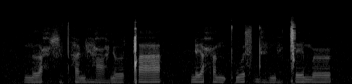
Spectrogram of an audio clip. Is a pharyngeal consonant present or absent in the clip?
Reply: present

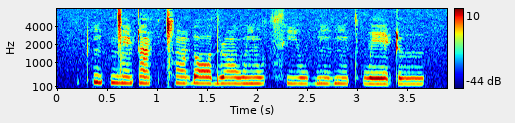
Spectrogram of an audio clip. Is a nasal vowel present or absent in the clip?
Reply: present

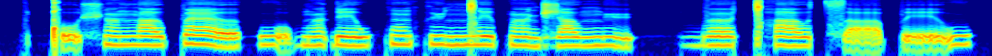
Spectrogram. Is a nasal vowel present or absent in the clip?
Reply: present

